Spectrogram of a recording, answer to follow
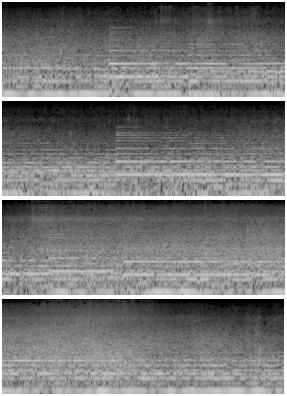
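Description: Ambient music of slow, sustained chords that shift every few seconds, over a layer of sea surf sound that swells in the second half.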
